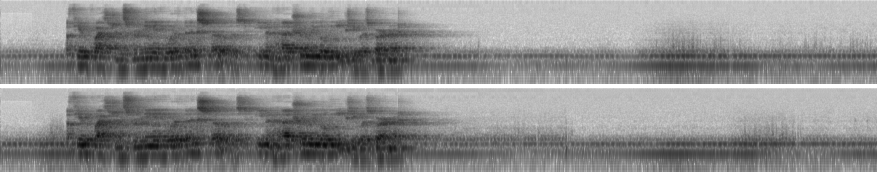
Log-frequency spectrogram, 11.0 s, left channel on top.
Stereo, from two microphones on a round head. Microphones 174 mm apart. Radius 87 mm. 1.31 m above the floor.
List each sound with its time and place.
0.8 s a man speaking: 25° left (ahead or behind), 0.6 m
